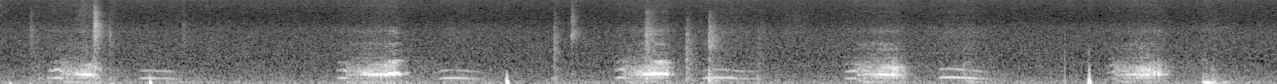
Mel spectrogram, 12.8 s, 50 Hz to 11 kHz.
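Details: 7-month-old infant with laryngomalacia: noisy, squeaky, fluttering inspiratory stridor on each breath in.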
